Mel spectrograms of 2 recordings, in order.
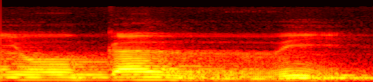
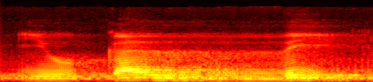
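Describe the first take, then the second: The two takes are said the same way.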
